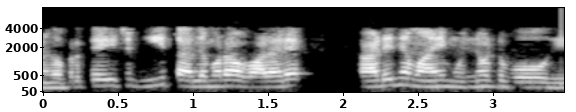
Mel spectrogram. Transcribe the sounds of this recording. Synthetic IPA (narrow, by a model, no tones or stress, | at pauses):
ɳuɡɐp̬rɐt̪jeːɡit͡ɕːumiːt̪ɐlɐmurɐʋɐɭɐɾe̞ | kɐɽiɲːɐmaːjimunːo̞ːʈ̬ːɨpo̞ːɣuɣɐ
